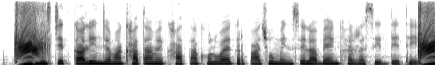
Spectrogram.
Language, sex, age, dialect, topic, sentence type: Chhattisgarhi, female, 18-24, Northern/Bhandar, banking, statement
